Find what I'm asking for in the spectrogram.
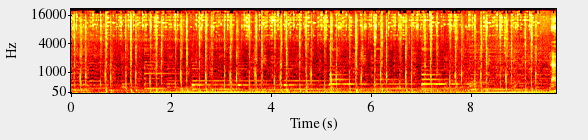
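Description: Roach, a horse in The Witcher 3, gallops in a fast, steady clip-clop of hooves, close and continuous, with faint ambient sound beneath.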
